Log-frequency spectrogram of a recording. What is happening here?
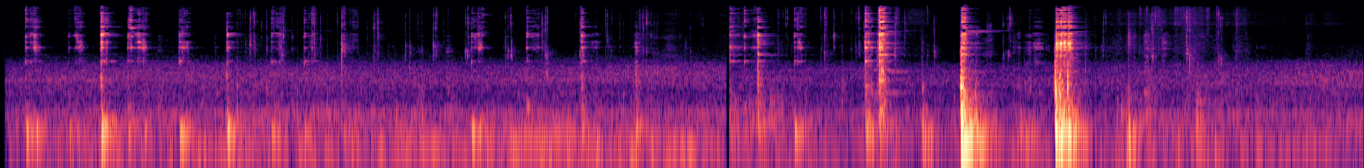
I was in the kitchen eating my food. I opened the cupboard, took out a plate, and we can hear the spoon sound against the plate while chewing.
